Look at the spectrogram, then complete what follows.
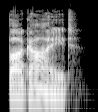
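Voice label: "bug eyed", British English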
